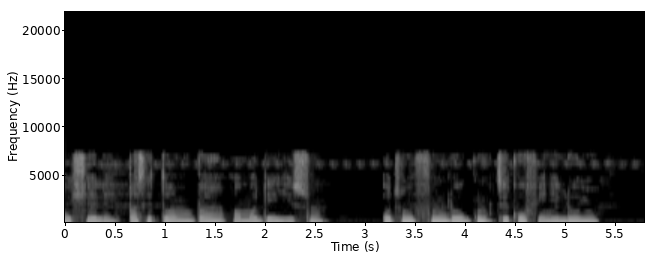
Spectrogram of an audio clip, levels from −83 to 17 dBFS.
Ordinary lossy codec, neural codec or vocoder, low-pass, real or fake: AAC, 48 kbps; none; 7.2 kHz; real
